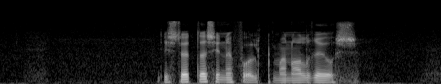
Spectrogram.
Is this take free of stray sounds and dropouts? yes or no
yes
